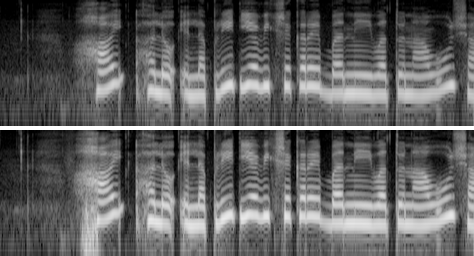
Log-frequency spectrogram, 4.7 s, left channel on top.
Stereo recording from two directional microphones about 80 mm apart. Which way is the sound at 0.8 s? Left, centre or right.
Right.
